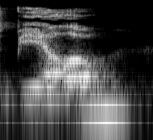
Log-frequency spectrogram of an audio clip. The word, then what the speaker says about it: Biello: Last name is Biello. That's spelled B as in boy, I-E-L-L-O. – B-I-E-L-L-O.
